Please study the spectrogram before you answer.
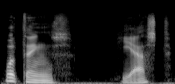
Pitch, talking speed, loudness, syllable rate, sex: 100 Hz, 135 wpm, -20 LUFS, 4.6 syllables/s, male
